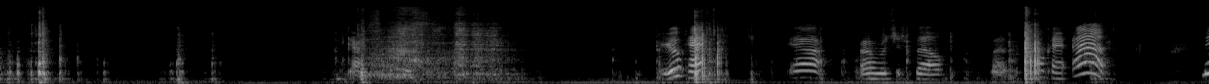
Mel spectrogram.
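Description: Plastic Lego pieces and minifigures clicking and tapping against a table, with a short rushing noise about four seconds in. In the second half a girl makes a string of wordless, rising-and-falling vocal sounds.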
